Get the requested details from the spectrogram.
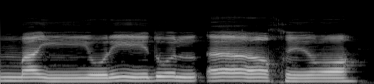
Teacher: را کو باریک کرنا ہے، یا مدہ ہے، کڑا زبر ہے ، خا کو موٹا کرنا ہے، را کو موٹا کرنا ہے،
